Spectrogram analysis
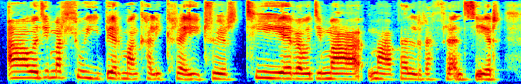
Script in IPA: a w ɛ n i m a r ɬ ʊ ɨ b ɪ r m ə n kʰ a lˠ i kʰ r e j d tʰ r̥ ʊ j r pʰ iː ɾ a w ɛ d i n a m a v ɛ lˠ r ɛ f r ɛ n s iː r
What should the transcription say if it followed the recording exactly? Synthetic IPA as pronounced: a w ɛ d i m a r ɬ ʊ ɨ b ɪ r m a n kʰ a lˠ i kʰ r e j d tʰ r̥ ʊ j r tʰ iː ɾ a w ɛ d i m a m a v ɛ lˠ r ɛ f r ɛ n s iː r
